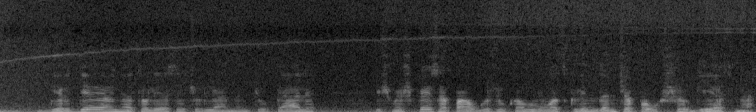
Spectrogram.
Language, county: Lithuanian, Kaunas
